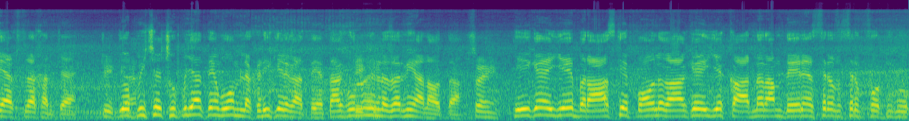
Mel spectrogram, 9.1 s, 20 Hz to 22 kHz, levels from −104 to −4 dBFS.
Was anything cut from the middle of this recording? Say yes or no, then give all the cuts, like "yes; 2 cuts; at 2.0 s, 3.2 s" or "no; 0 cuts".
no; 0 cuts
